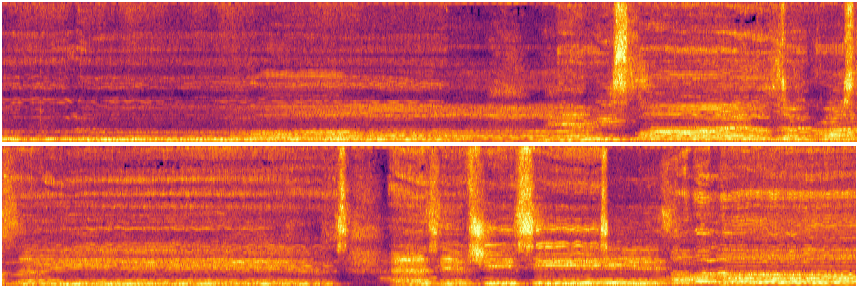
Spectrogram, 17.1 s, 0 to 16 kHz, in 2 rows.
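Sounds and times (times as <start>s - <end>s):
women's chorus singing: 0.0s - 17.0s.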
